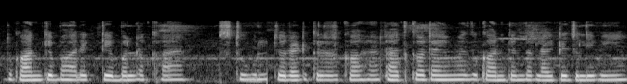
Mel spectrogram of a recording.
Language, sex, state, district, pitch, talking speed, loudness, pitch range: Hindi, female, Bihar, Sitamarhi, 210 Hz, 230 wpm, -15 LUFS, 205-215 Hz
